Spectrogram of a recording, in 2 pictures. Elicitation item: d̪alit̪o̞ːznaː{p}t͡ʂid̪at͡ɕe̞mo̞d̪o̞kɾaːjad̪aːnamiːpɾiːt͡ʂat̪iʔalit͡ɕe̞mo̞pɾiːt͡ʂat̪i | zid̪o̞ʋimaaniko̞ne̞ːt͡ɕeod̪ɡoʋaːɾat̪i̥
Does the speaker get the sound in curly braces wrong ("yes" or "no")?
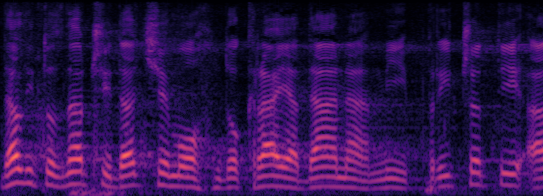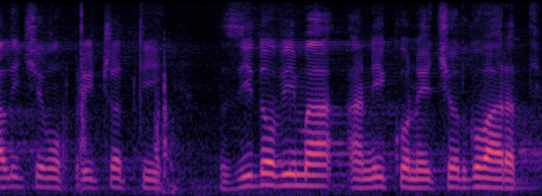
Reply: yes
